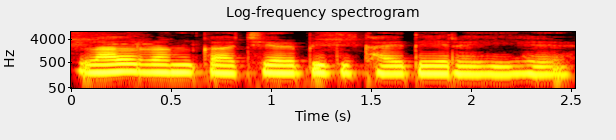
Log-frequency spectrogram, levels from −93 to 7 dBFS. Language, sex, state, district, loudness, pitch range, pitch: Hindi, female, Arunachal Pradesh, Longding, -16 LUFS, 175-195 Hz, 185 Hz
